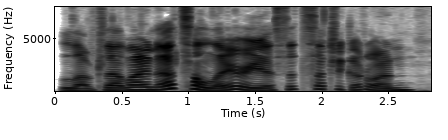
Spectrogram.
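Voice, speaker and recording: A woman's voice: fairly high pitch, normal speed. A young adult woman chatting casually and giggling while streaming a game. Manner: chatty, giggly, reacting aloud. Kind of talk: casual gameplay chat.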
